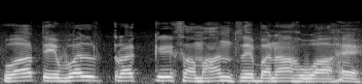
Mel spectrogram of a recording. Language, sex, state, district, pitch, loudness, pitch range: Hindi, male, Chhattisgarh, Raipur, 160 Hz, -11 LUFS, 150-175 Hz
